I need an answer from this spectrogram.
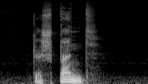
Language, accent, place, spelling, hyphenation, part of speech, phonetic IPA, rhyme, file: German, Germany, Berlin, gespannt, ge‧spannt, verb / adjective, [ɡəˈʃpant], -ant, De-gespannt.ogg
- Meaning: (verb) past participle of spannen; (adjective) 1. curious, excited (of a person; about seeing how something will turn out) 2. tense (of vowels) 3. tense, strained (of relationships, situations)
